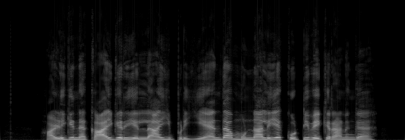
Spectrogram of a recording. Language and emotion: Tamil, disgusted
